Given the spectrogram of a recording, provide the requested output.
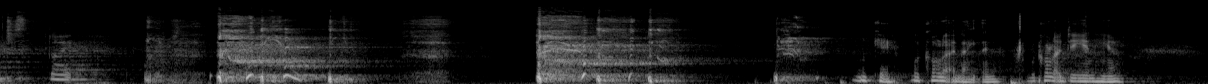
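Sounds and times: person coughing: 1.4s - 3.7s, 5.4s - 7.0s, 7.8s - 8.4s.

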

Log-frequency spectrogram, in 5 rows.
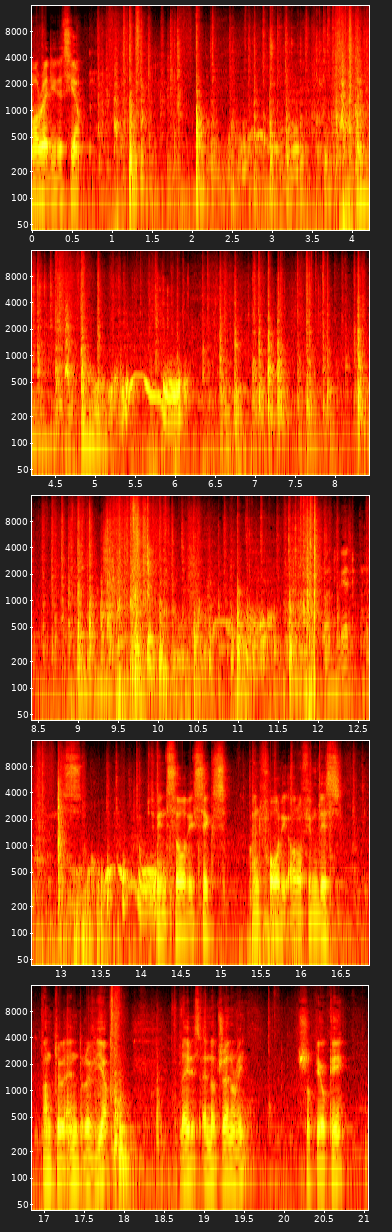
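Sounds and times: pigeons cooing: 2.2s - 6.3s, 10.1s - 11.8s, 12.8s - 14.4s.

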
